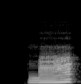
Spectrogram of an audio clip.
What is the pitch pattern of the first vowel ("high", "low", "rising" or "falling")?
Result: rising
